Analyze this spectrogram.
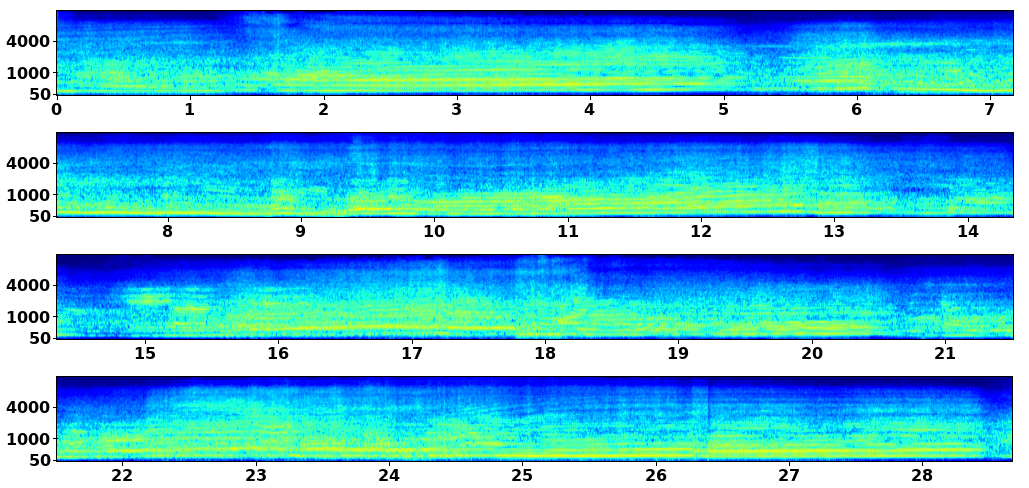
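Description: A racing car engine roars loudly, revving high and shifting gears as it speeds past close by.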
